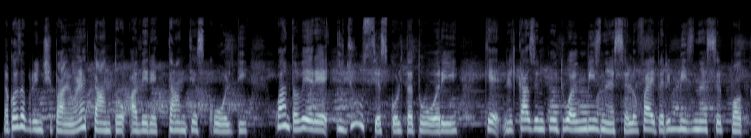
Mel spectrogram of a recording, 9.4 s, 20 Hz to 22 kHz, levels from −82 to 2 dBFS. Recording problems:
echo of what is said; noticeable; throughout; 340 ms later, 15 dB below the speech

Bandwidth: 13.5 kHz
